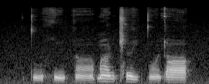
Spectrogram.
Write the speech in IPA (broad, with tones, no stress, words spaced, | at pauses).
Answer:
t̪u˨˩˦hĩ˨˩˦ kɑ̃˨˩˦ ɓɑ̃˥ɳǁɘ˦˨j t̪ɔ̃˩˥ʈɑ˥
